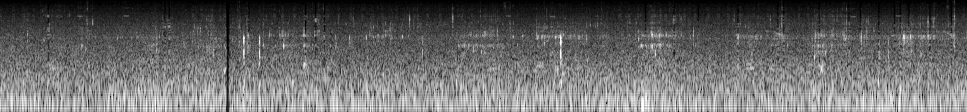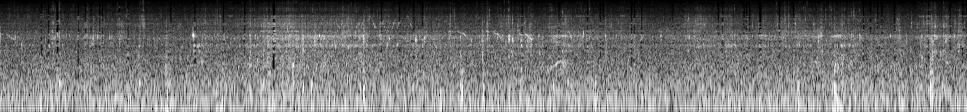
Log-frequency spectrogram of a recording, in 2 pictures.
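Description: Faint rippling and babbling of creek water around a drifting kayak, a little louder past halfway, with a few light knocks.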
